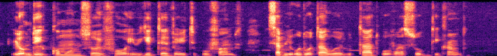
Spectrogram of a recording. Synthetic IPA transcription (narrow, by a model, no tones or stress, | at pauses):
lomdekɔmɔ̃nsɔjfɔḭwiɡetʰɛdvɛɹitʰipufãms | isabiʔodwɔtawɛlutʰadovasok̚diɡɹãʊ̃nd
